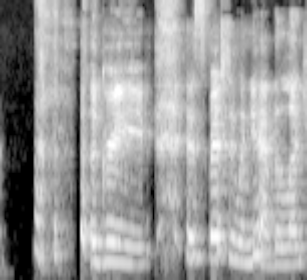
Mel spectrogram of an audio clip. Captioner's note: chuckles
